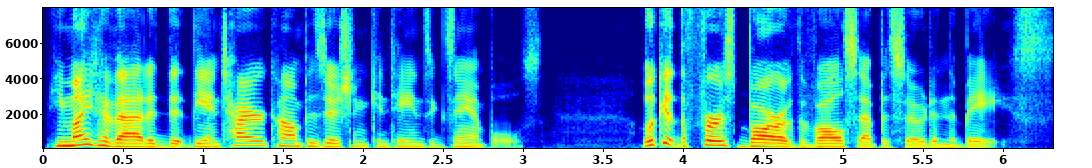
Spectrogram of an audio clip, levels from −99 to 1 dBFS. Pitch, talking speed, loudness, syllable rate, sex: 180 Hz, 200 wpm, -18 LUFS, 6.2 syllables/s, female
